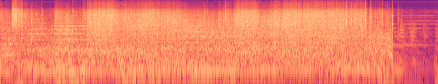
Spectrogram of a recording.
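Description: Loud film battle sound effects: explosions and gunfire in a continuous din, with a low held music note underneath. The din cuts off just before the end.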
